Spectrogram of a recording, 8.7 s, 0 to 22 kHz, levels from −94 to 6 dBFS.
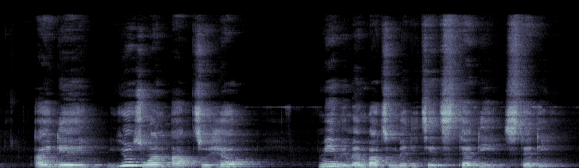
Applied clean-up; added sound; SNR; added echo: none; none; none; reverberation time 0.8 s.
